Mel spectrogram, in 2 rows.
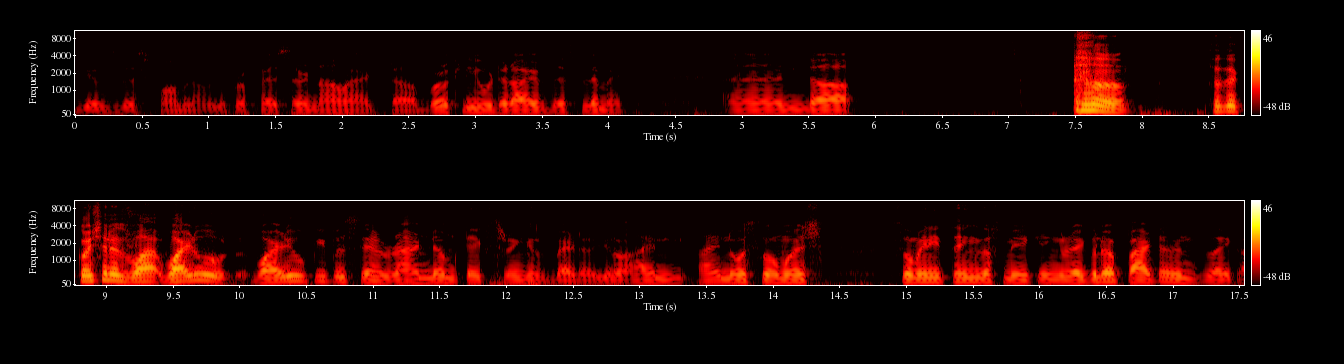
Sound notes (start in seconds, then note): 7.4 cough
